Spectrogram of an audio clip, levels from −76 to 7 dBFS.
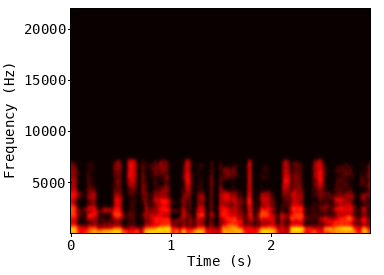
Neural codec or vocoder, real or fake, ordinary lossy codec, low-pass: codec, 16 kHz, 1 kbps, FreqCodec, smaller model; fake; none; 7.2 kHz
